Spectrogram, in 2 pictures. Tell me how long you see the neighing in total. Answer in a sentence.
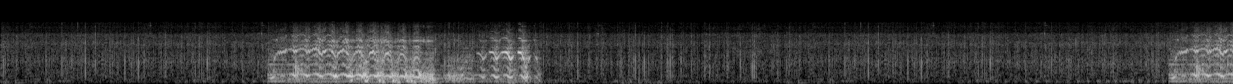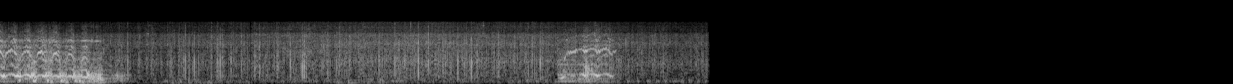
You can hear the neighing for 5 seconds altogether.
